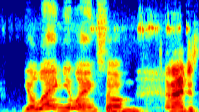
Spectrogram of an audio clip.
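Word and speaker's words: ylang-ylang: get this wrong Y how do you say it y Lang you say oh you say the why you Lang you Lang so and I just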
